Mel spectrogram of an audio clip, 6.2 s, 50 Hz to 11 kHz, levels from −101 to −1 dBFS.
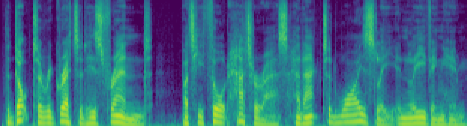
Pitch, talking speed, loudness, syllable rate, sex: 105 Hz, 145 wpm, -19 LUFS, 4.1 syllables/s, male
